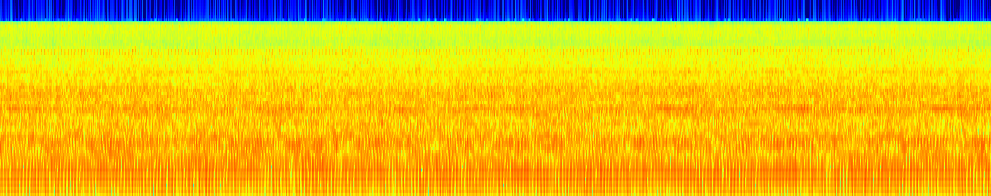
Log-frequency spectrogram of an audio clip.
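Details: Honda small engine on a water pump after clearing a clogged carburetor float-bowl jet that caused the no-start (fuel shut-off valve still leaks): loud, steady buzzing at constant speed with no misses, surging or stumbles; normal running.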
